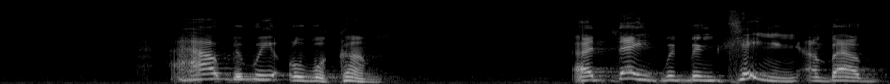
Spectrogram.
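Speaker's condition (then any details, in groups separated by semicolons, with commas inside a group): Cerebral palsy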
